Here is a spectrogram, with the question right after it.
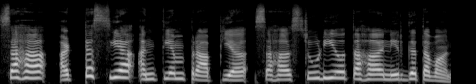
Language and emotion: Sanskrit, neutral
